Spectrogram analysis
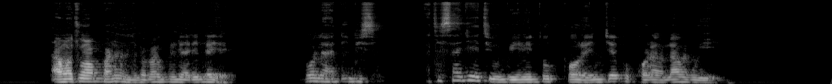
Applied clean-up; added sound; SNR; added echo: neural mask model DeepFilterNet 3.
